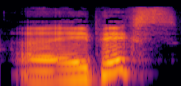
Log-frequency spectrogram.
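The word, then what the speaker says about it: Apex: اپکس منتشر شد که تو دو هفته اول بله بله با تلفظ درست میشنیم از استاد ایپکس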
